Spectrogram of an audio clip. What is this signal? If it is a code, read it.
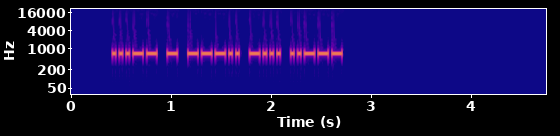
Morse code, heard as a keyed tone, about 35 wpm, 690 Hz. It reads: 3T8B2
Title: Code Groups - 5 Letter:Numbers - 35wpm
